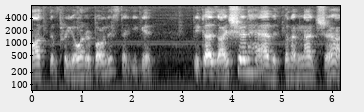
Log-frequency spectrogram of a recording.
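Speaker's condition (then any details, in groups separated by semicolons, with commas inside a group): Cerebral palsy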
